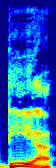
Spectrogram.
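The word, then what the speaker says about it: día: Did you notice that dia has an I marked with an accent? In Spanish, if a word is marked with an accent, then that syllable receives the stress. So try saying dia again.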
